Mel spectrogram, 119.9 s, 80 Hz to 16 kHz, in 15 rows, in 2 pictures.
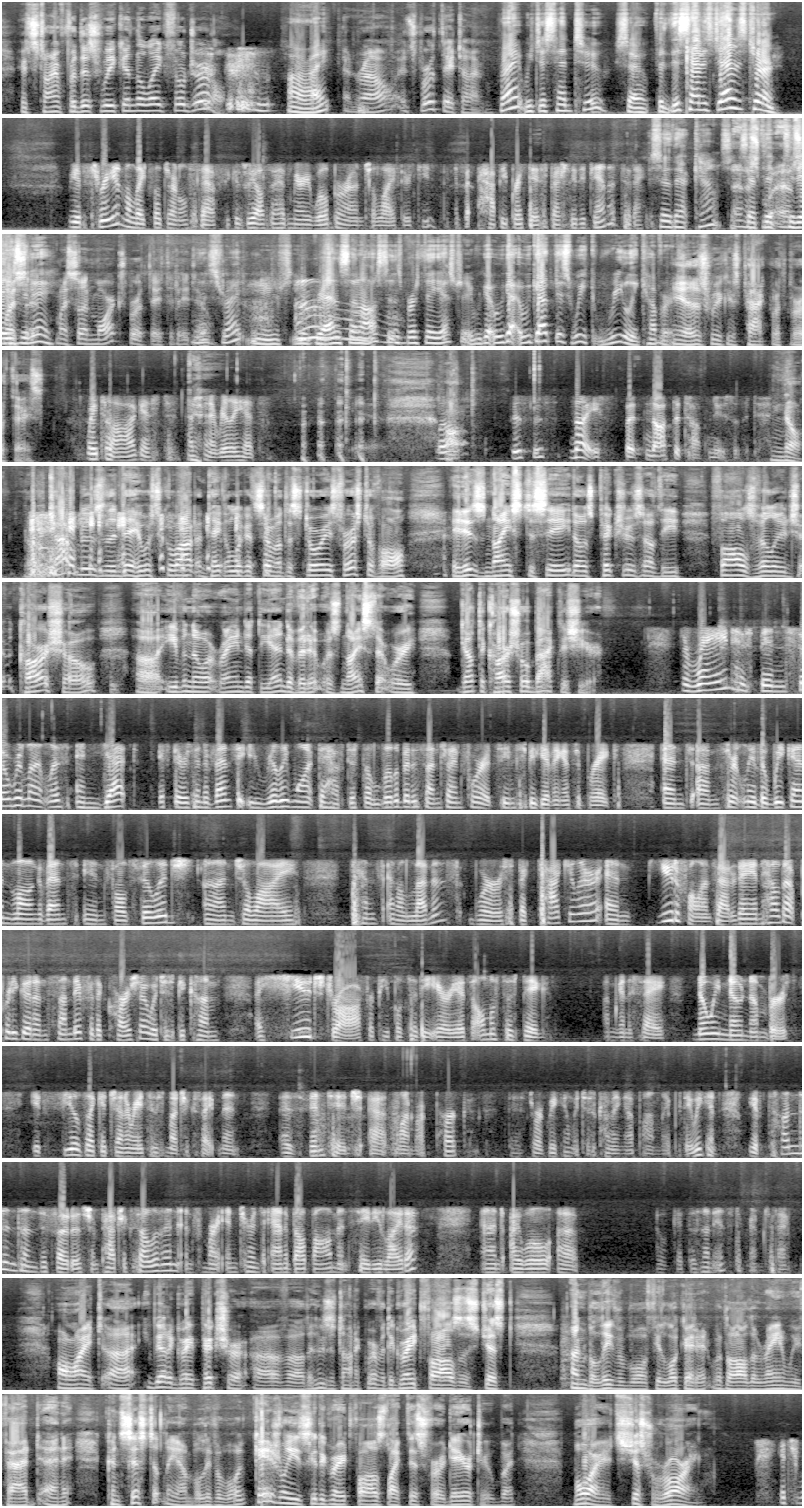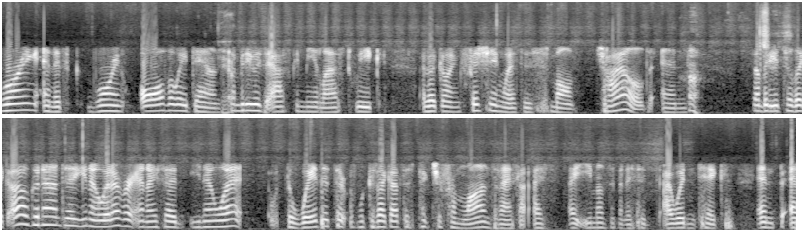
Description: Sorry a computer error only recorded the first 10 minutes of the show this week!!!!!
